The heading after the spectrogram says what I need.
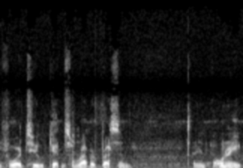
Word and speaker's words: Bresson: uh that's all right i think it's robert bresson now that i think about it since it's french but anyway uh here's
